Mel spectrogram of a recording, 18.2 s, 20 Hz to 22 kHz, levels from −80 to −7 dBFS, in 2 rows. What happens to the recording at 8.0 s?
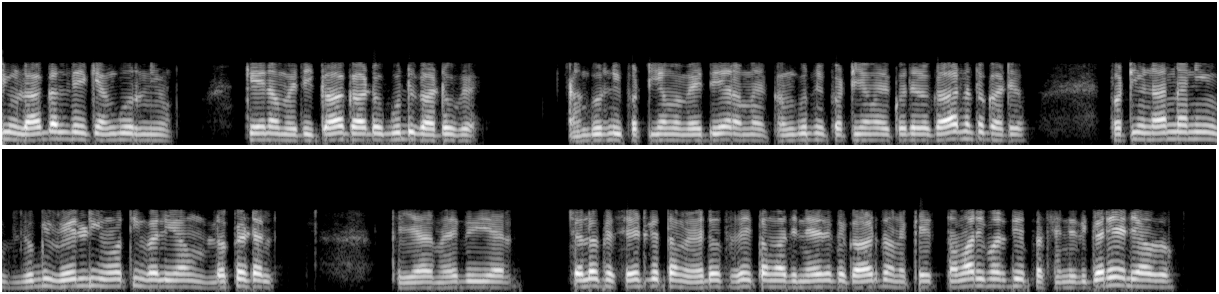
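At 8.0 s, as throughout, the speech carries iLBC codec damage: limited to 300 Hz to 3.7 kHz, coded in independent 30 ms frames, plainly rough and synthetic.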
